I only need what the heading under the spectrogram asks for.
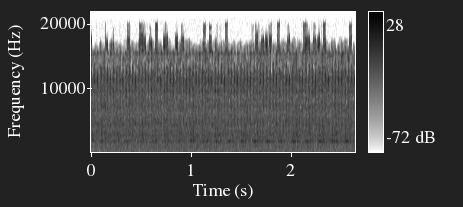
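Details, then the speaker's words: Idle with a faint uneven stumble under a thin whistle; pulling the coil plugs shows one cylinder dropping out, and the misfire is traced to a bad ignition coil that needs replacing. "all right so she needs an ignition coil to take care of her misfire problem"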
